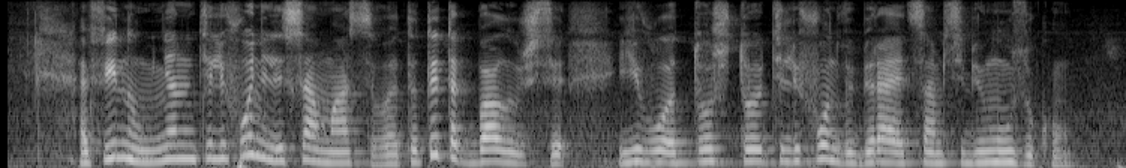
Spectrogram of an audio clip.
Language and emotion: Russian, angry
